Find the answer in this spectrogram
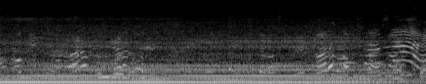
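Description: Petrol-engine balloon inflator fan running at a steady, even hum, blowing cold air into the flat hot air balloon envelope. The hum fades away near the end.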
